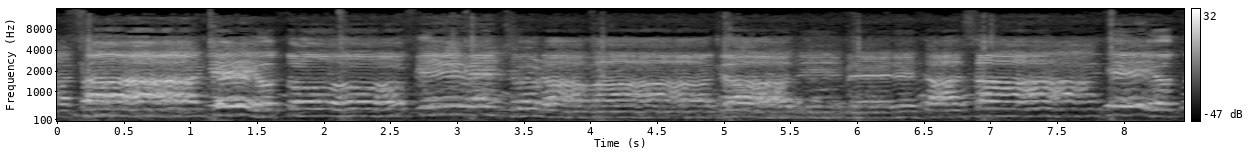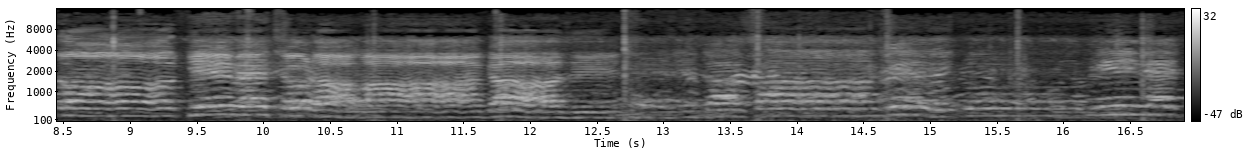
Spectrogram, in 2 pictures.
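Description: A group of men chanting a noha, a Shia mourning lament, in a wavering unison melody, with sharp regular slaps of chest-beating (matam) keeping time.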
